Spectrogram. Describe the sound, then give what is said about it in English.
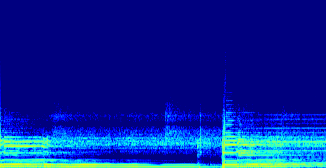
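A buzzy, distorted stylophone plays steady electronic tones within a song, broken by a couple of sharp clicks partway through before the reedy notes resume. No one speaks. “And there's the stylophone. Sounds like it's tapping out Morse code.”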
